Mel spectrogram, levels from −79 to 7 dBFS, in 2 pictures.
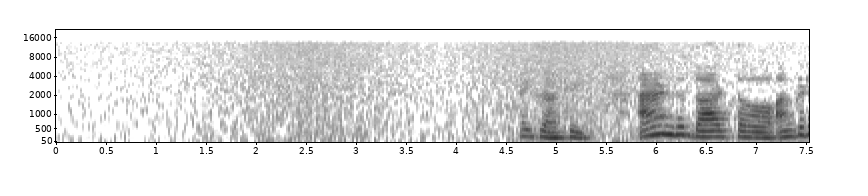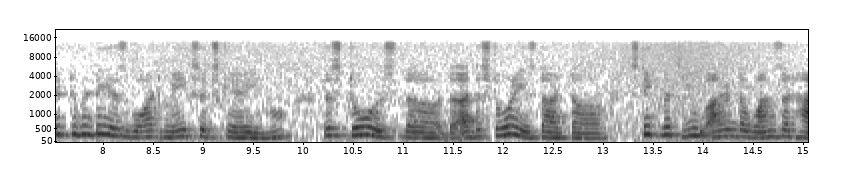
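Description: Overdone noise removal runs through the whole speech clip. A noise reduction stage was set too aggressively. It pulls individual frequency bands down whenever they sit near its noise estimate. Quiet speech detail vanishes too. Pauses sound nearly silent with twinkling specks.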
